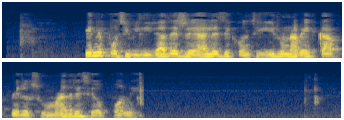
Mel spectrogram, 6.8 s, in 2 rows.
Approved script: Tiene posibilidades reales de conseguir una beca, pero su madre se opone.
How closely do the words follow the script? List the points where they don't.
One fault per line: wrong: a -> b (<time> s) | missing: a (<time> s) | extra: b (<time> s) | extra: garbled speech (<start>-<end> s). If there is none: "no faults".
no faults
